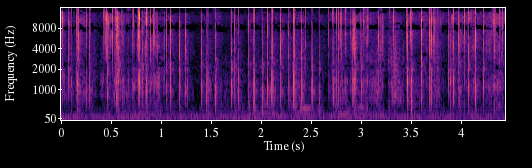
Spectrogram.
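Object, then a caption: Small plastic remote control with rubber buttons. Long acrylic nails quickly tap and scratch the rubber buttons and casing of a small, flat plastic LED remote control held in both hands. A fast, uneven stream of sharp, bright clicks and scratchy, crinkly taps comes over a faint low hum. Each tap cuts off almost instantly.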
